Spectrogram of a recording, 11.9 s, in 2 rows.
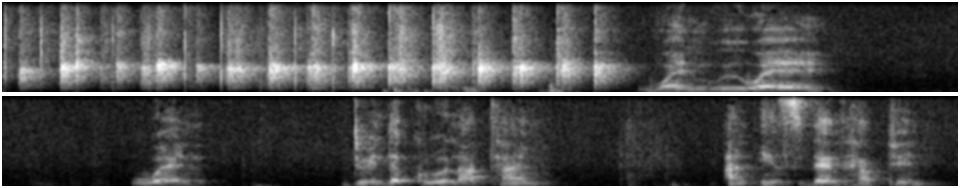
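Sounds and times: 
audience clapping: 0:00.0 - 0:04.0
speech: 0:04.0 - 0:05.3, 0:06.8 - 0:07.3, 0:08.2 - 0:09.5, 0:10.5 - 0:11.8.

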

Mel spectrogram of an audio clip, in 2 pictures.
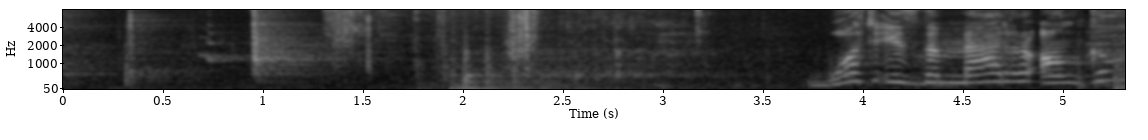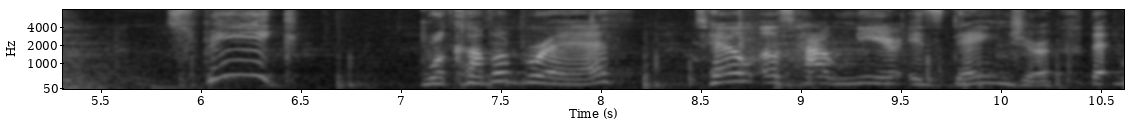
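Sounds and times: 
wooden door being forced open: 0:01.8 - 0:02.9
speech: 0:03.7 - 0:05.5, 0:07.1 - 0:10.5.

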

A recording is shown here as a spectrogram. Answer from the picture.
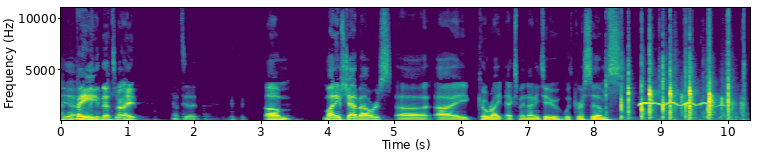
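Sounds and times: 
speech: 0:00.0 - 0:08.6
sharp hand claps: 0:08.2 - 0:10.3.

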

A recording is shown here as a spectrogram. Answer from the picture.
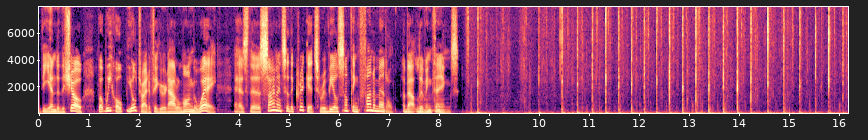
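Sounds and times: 
speech: 0:00.0 - 0:08.8
footsteps of someone running along a street: 0:08.5 - 0:16.1.

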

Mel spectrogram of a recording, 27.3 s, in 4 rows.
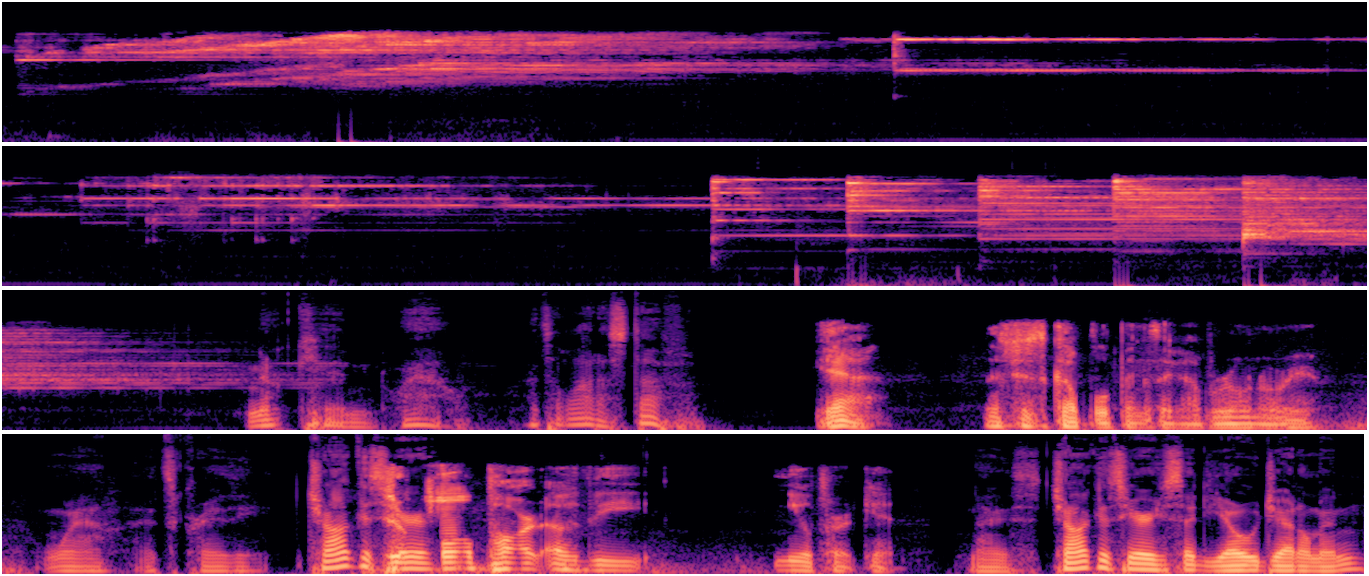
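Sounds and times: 
chime note sound effects: 0:00.0 - 0:15.0
speech: 0:14.9 - 0:23.8, 0:24.4 - 0:27.2.

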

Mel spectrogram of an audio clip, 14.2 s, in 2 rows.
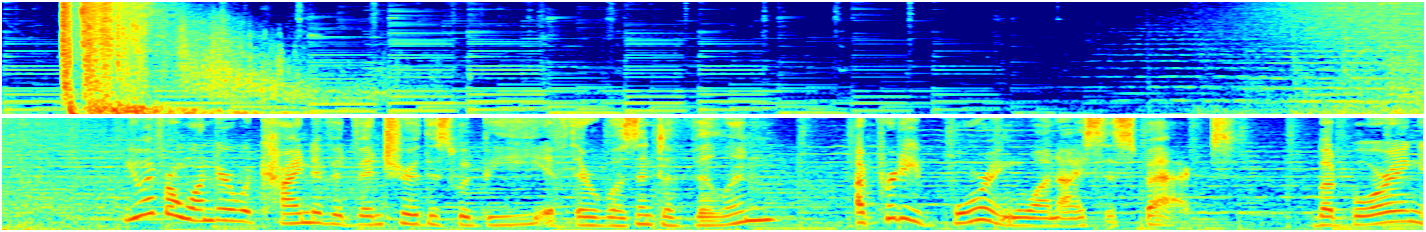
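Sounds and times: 
gunshot fired into a dying man's chest: 0:00.3 - 0:02.2
speech: 0:07.8 - 0:14.1.

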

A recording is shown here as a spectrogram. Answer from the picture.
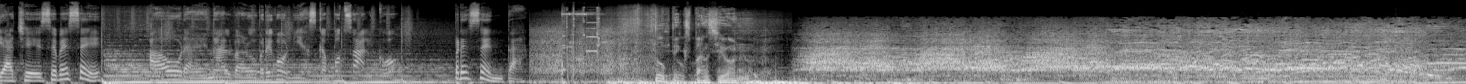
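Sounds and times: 
speech: 0:00.0 - 0:05.8, 0:06.6 - 0:08.4
large crowd booing and shouting: 0:07.9 - 0:14.6.

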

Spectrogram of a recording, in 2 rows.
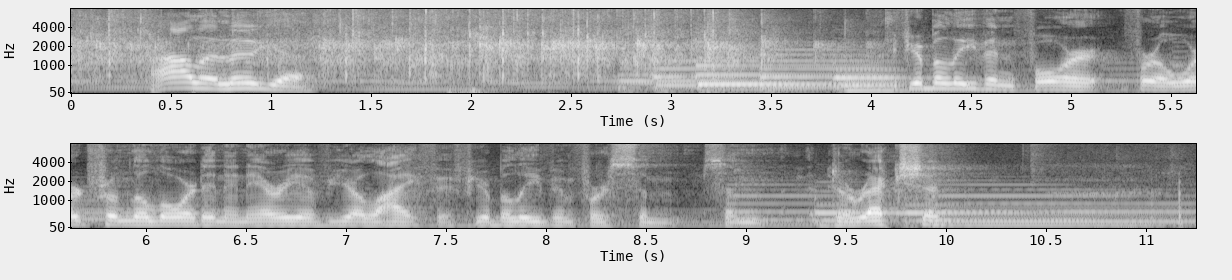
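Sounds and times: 
audience clapping hands: 0:00.0 - 0:04.5
speech: 0:00.4 - 0:01.3, 0:02.7 - 0:03.3, 0:04.2 - 0:10.2.

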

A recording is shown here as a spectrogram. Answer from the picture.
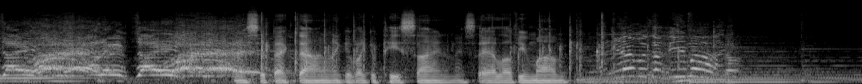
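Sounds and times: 
speech: 0:00.0 - 0:00.7, 0:02.4 - 0:07.4
rowdy group singing and cheering on a bus: 0:00.0 - 0:02.7.

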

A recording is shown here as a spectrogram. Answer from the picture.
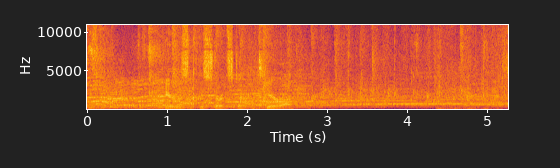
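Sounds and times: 
large crowd cheering and applauding: 0:00.2 - 0:05.2
speech: 0:01.6 - 0:02.8.

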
